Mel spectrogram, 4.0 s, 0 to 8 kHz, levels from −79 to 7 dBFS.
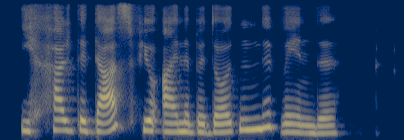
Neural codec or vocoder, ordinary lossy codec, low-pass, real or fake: codec, 24 kHz, 1.2 kbps, DualCodec; Opus, 64 kbps; 7.2 kHz; fake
